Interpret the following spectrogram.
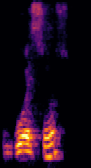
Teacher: todos reforzamos el diptongo con un elemento velar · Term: refuerzo velar ante diptongo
